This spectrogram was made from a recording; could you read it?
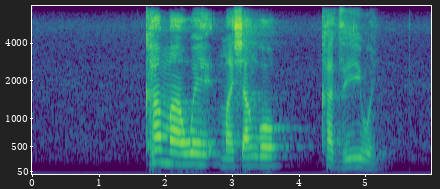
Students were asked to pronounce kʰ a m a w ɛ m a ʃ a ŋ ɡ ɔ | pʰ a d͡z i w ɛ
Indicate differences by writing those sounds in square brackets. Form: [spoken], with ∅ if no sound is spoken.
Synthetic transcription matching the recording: kʰ a m a w ɛ m a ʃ a ŋ ɡ ɔ | [kʰ] a d͡z [iː] w ɛ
